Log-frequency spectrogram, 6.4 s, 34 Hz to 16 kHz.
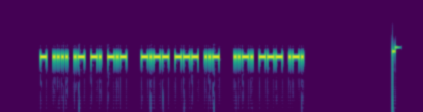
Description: Morse code, heard as a keyed tone, about 38 wpm, 700 Hz. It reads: THANK YOU FOR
